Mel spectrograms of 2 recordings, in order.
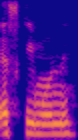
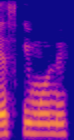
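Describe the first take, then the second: The two takes are said the same way.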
